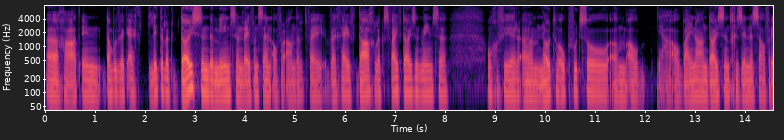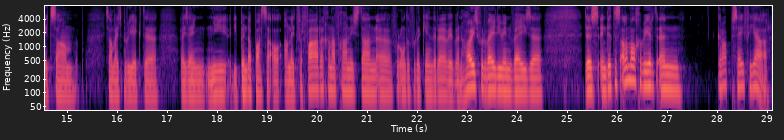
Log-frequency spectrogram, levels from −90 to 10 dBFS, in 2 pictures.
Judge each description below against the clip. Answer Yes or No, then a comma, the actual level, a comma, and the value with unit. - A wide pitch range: No, average, 3.0 semitones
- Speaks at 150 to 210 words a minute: No, average, 140 wpm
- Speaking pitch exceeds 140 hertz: No, low, 100 Hz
